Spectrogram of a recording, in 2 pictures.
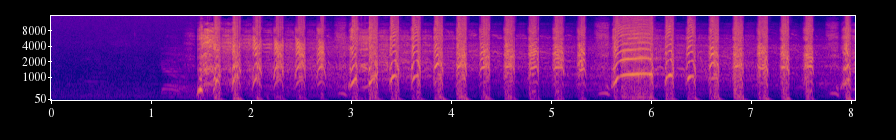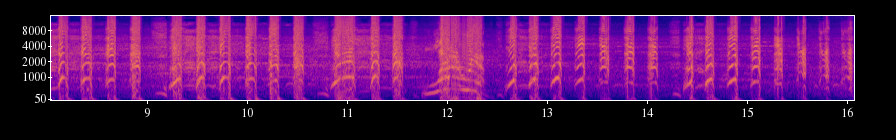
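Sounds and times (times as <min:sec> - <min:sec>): man laughing into a microphone: 0:01.4 - 0:16.0.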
